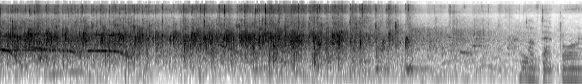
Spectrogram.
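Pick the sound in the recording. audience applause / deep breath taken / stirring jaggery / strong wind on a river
audience applause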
